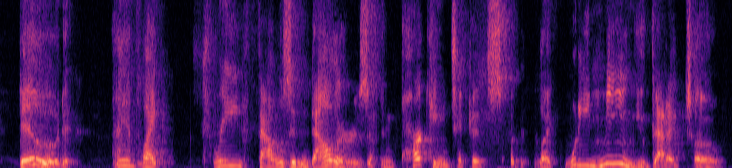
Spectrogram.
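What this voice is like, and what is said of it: Impression of a friend's voice. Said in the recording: “this is a pretty good impression.”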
